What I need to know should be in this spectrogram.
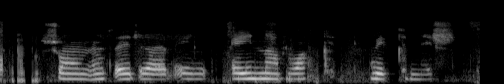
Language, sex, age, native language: Icelandic, male, 7, Icelandic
